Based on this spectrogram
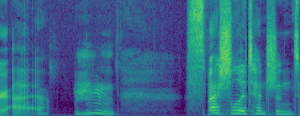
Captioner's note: ahem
